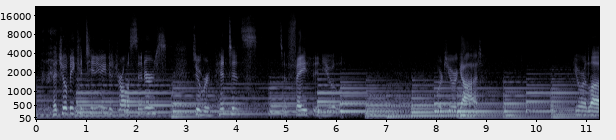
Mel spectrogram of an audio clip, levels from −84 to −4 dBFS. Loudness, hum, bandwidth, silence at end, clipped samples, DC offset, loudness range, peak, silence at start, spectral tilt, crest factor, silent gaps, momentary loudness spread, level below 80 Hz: -36 LUFS; none; 15.5 kHz; 0 s; under 0.1%; under 0.1%; 2 LU; -16 dBFS; 0 s; -7 dB/octave; 20 dB; none; 7 LU; -56 dBFS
